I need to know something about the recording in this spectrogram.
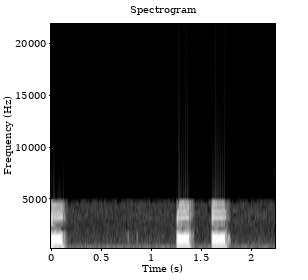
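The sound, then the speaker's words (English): Three short touch-tone beeps from a telephone keypad dialing 411 to call information: one beep, a long pause, then two more close together. The tones are clear, with no voices. “We'll dial, what should we dial, 411?”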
